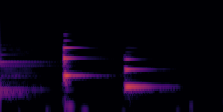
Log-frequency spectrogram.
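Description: Soft background piano music: a few single notes, each struck and left to fade, the last about a second and a quarter in.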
